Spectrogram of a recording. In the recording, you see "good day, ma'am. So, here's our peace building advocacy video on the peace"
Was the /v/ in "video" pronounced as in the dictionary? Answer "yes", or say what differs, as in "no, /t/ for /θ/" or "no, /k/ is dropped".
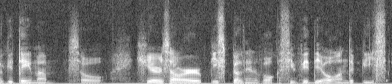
yes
